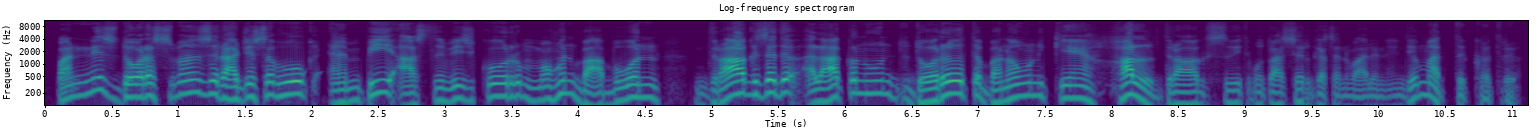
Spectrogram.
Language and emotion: Kashmiri, neutral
